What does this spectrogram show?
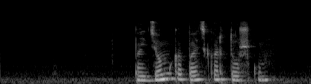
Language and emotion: Russian, neutral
